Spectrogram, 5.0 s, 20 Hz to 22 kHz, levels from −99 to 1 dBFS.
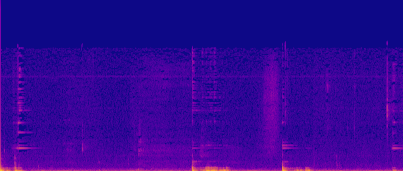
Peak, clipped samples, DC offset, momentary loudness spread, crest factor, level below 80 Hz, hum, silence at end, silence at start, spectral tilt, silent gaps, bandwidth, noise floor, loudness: -10 dBFS; under 0.1%; under 0.1%; 27 LU; 26 dB; -54 dBFS; none; 0.1 s; 0 s; -9 dB/octave; none; 13.5 kHz; -60 dBFS; -34 LUFS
